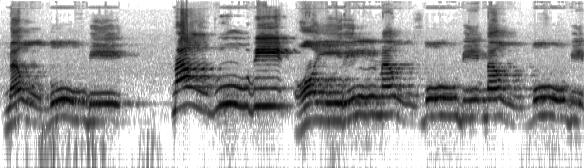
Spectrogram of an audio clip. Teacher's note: আরেকটু গয়নের আওয়াজটা জারি থাকতে হবে। হ্যাঁ, মাগদুবি, مغضوب গায়রিল মাগদুবি, মাগদুবি, গয়নের আওয়াজটা জারি থাকবে।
